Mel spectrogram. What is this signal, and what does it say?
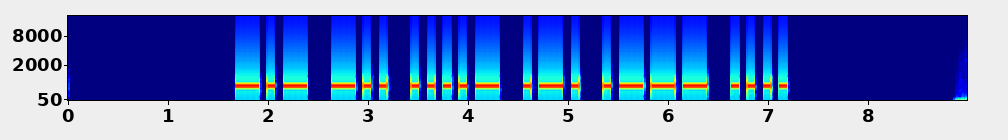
Morse code, heard as a keyed tone, about 16 wpm, 700 Hz. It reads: KD4RJH
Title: Speed Racing - USA 2x3 Call Signs 15wpm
